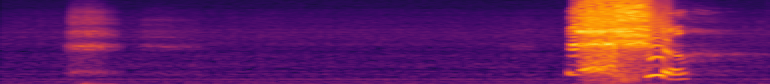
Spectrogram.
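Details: A faint catch of breath, then one loud, forceful sneeze. The person suspects a ragweed allergy and is sneezing after bringing a ragweed stalk indoors and using chhinkni (sneezing powder). Allergic sneezing.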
